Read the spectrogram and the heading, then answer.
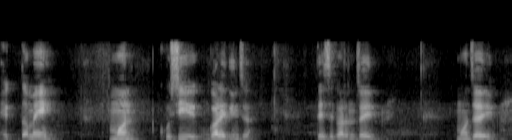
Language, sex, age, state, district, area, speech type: Nepali, male, 45-60, West Bengal, Darjeeling, urban, spontaneous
